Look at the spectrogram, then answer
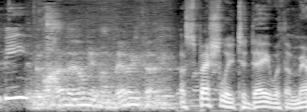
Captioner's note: speaking in hebrew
